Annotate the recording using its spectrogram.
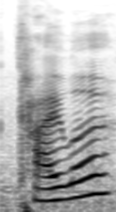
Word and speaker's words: Kyla: I'm Kyla, spelled K-Y-L-A.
